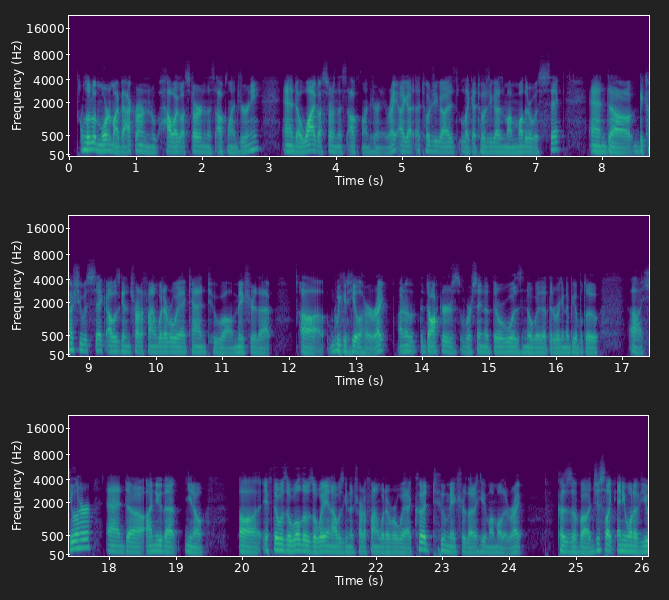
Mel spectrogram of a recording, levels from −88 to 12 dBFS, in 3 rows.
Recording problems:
muffled; slightly; fading above 4 kHz
abrupt cut into speech; at the end

